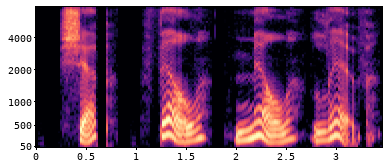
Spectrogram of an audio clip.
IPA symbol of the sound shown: ɪ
